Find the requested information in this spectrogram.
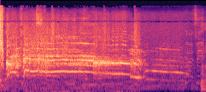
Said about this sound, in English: was our sick rooster.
